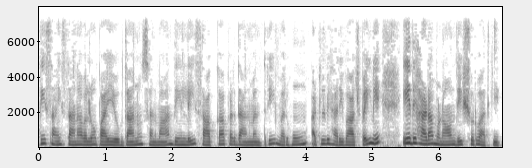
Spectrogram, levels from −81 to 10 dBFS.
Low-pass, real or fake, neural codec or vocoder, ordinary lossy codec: 7.2 kHz; real; none; none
